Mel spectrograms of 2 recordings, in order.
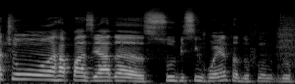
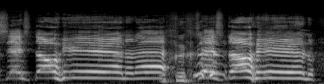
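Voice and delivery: slow, loud, higher taunting shout; mock tough guy taunt; 8 semitones higher, 9 dB louder, much slower than usual. Rival fans confronting the laughing friends, slow loud shout. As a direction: drag it out like a drunk fan picking a fight. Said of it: "os caras".

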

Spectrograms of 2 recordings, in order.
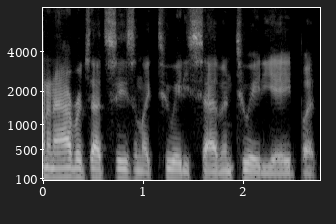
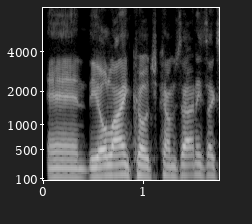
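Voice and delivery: ordinary delivery

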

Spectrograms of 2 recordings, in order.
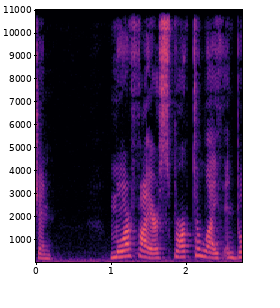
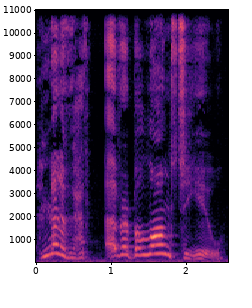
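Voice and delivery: loud, higher croaking spirit voice; 5 semitones higher, 6 dB louder than usual. Acted. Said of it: "croaked another voice".

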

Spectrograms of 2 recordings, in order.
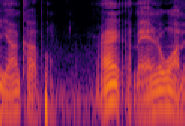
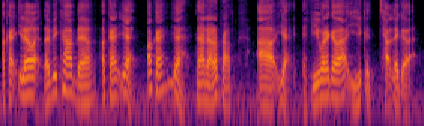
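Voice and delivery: lightly put-on girlfriend voice; mock-agreeable woman, pitched up at first; imitating women; 3 semitones higher, faster than usual. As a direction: pretend to calm down as the girlfriend. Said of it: "that thing that women do".

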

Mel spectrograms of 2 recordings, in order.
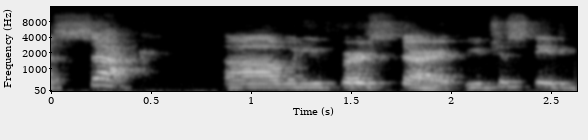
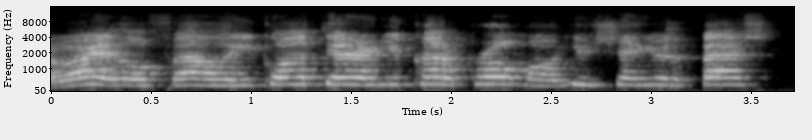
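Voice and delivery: high, far-off mock boss voice; lightly voiced backstage boss; coaching a wrestler; 8 semitones higher than usual.

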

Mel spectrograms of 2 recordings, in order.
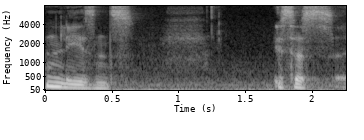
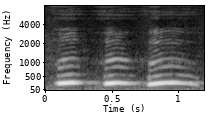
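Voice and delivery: mock hoot; 13 semitones higher, 5 dB louder, much slower than usual. Mock ghostly hooting.

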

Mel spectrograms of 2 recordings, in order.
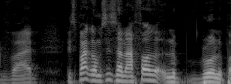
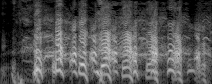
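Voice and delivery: high, loud burst of real laughter; a big laugh on hearing a guest's name; 20 dB louder than usual. Real, not acted. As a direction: crack up hard, much higher and louder.

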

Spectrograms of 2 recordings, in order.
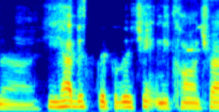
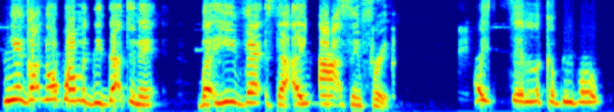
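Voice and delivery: indignant; 9 semitones higher, 6 dB louder than usual. Real, not acted. Indignant about deducted pay.

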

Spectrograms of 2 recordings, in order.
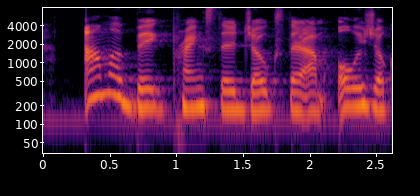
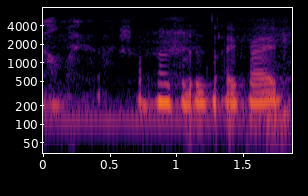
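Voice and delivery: very soft voiceless whisper; hushed reenacted alarm; whispered retold dread; 3 semitones higher, 9 dB quieter, faster than usual. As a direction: whisper it to yourself in disbelief. Recalls fearing friend would die.

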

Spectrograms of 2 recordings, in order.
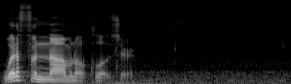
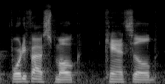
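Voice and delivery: ordinary talk

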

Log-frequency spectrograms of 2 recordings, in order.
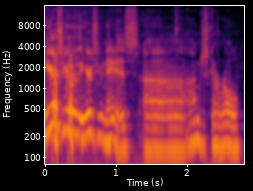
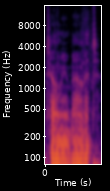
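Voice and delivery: low, hushed murmur; in the ear; 10 semitones lower, 16 dB quieter, faster than usual. Acted. Prisoner leaning back to a guard's ear, low and hushed. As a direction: say it very softly, privately. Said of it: "he'll say that in my ear".

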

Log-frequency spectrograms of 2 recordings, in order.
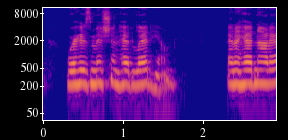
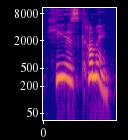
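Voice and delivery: higher-pitched, joyful exclamation; joyous cry; 7 semitones higher, 4 dB louder than usual. A narrator's reading. Narrator's sister cries out at her brother's news, joyously. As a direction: cry it out with joy. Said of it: "I cried out joyously".

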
